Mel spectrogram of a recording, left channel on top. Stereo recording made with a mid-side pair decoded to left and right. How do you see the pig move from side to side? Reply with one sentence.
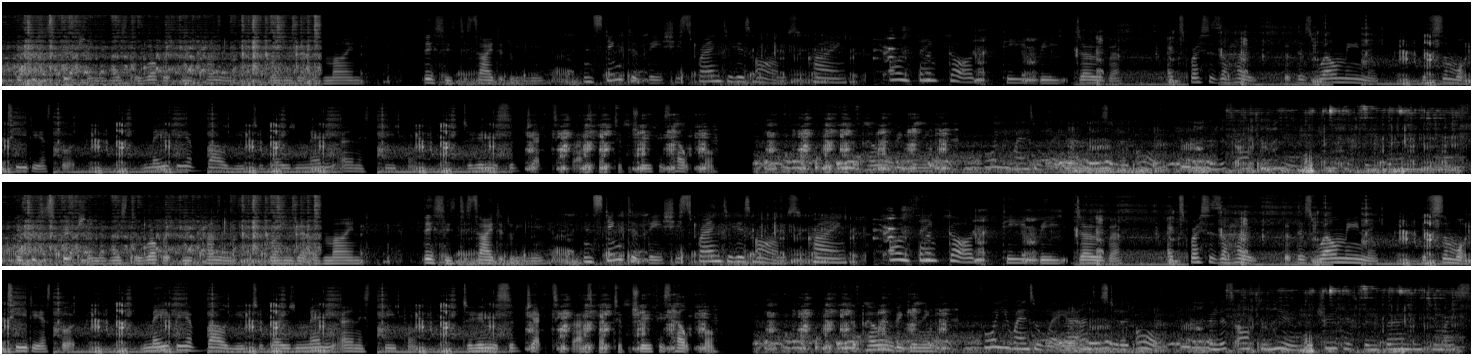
You can hear the pig travel towards the left.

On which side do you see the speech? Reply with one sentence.
In this clip you hear the speech on the right.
